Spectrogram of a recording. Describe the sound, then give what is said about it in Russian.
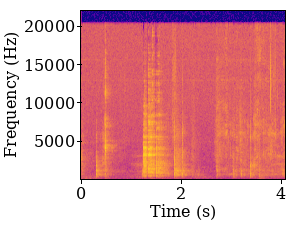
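A spoon stirs cocoa batter in a bowl, giving a few clinks and scrapes of metal against the bowl in short uneven bursts, with quieter scraping in between. “Опять перемешали немножечко.”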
